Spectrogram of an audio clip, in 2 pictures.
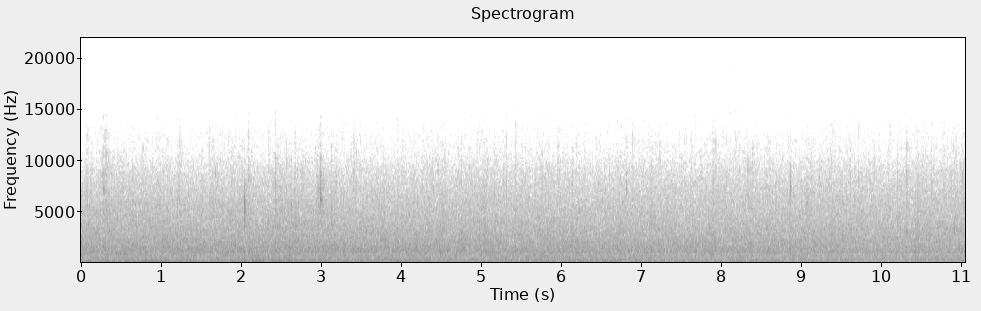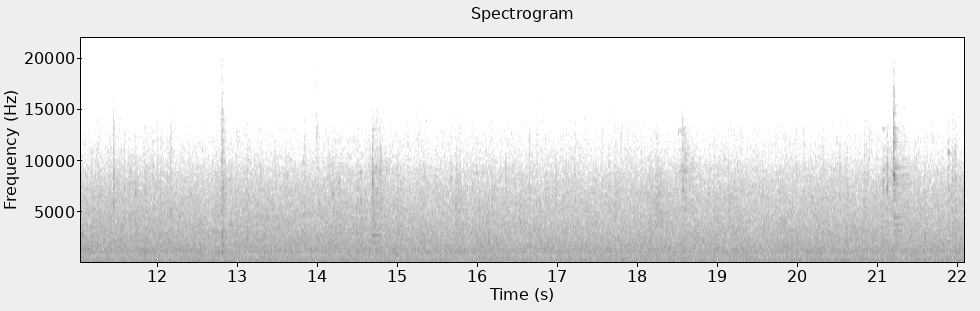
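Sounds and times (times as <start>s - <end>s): rain hissing on ground: 0.1s - 22.0s.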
